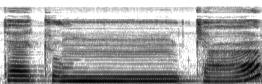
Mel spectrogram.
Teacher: İhva qaydasına görə nun hərfini bir əlif miqdarı burnumuzda uzadırıq və burnumuzda tələffüz edirik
